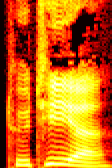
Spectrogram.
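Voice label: "tutija" nominative, Archi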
